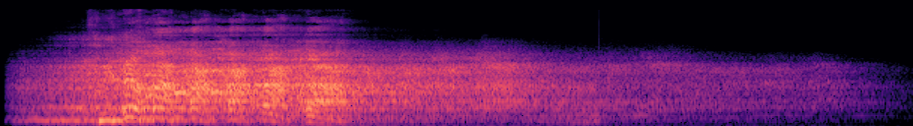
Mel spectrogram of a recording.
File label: Altar Capture, Male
